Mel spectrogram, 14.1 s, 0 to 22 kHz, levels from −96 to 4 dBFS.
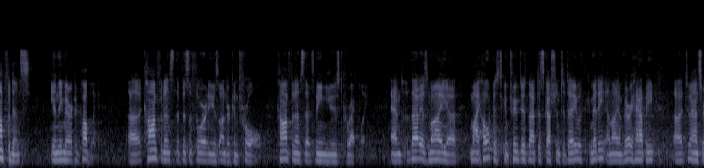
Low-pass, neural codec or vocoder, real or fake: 7.2 kHz; codec, 16 kHz in and 24 kHz out, 2.2 kbps, FireRedTTS-2 codec; fake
